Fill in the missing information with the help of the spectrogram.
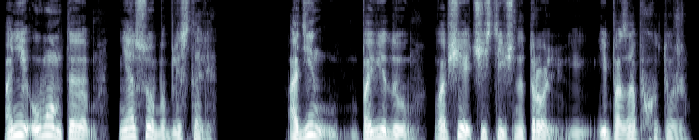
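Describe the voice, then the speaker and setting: Man putting on teenage boy wizard, higher voice, loud, defensive, clumsy jokes, dry sound. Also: sing-song, normal speed, husky, no room sound. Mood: explaining. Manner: loud, pleading, clumsy joking.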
